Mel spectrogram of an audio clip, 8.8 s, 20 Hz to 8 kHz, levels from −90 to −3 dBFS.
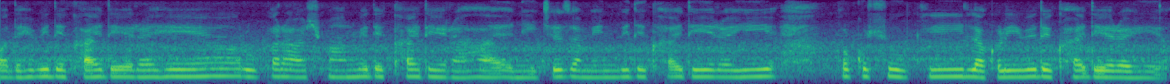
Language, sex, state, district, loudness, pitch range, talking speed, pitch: Hindi, female, Chhattisgarh, Rajnandgaon, -26 LUFS, 190-210 Hz, 205 wpm, 200 Hz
